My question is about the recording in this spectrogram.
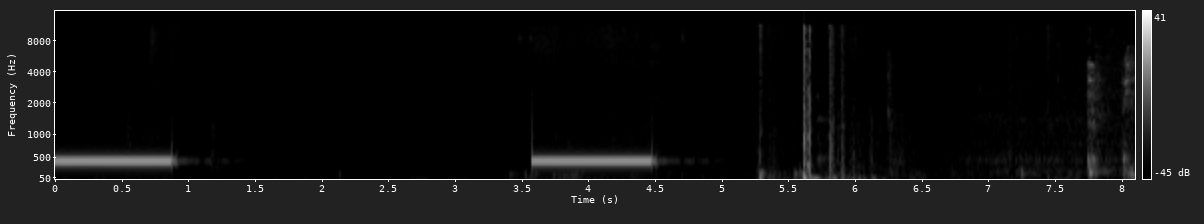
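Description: Telephone line tone while a call is connected through a computer: two steady low beeps, each about a second long and separated by a long pause, followed by clicks and rustling handling noise.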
